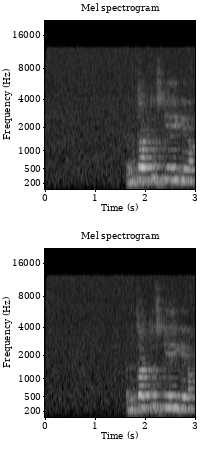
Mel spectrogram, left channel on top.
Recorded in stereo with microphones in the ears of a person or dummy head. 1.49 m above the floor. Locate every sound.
1.6 s a man speaking: 60° right (ahead or behind), 2.5 m; by 2.9 s 80° right, 3.5 m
